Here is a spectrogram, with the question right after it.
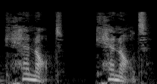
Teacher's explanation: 重读一般都是落在前面这个音节上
